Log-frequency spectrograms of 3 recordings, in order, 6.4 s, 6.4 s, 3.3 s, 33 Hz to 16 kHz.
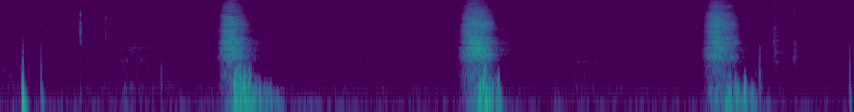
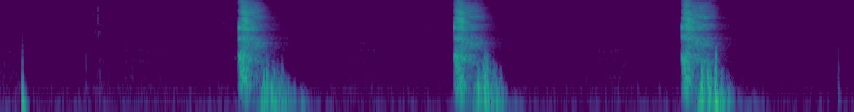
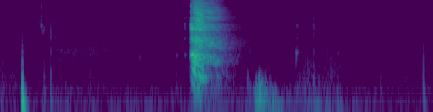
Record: {
  "exhalation_length": "6.4 s",
  "exhalation_amplitude": 3471,
  "exhalation_signal_mean_std_ratio": 0.28,
  "three_cough_length": "6.4 s",
  "three_cough_amplitude": 10799,
  "three_cough_signal_mean_std_ratio": 0.27,
  "cough_length": "3.3 s",
  "cough_amplitude": 12541,
  "cough_signal_mean_std_ratio": 0.2,
  "survey_phase": "beta (2021-08-13 to 2022-03-07)",
  "age": "18-44",
  "gender": "Female",
  "wearing_mask": "No",
  "symptom_none": true,
  "smoker_status": "Never smoked",
  "respiratory_condition_asthma": false,
  "respiratory_condition_other": false,
  "recruitment_source": "REACT",
  "submission_delay": "5 days",
  "covid_test_result": "Negative",
  "covid_test_method": "RT-qPCR"
}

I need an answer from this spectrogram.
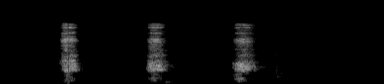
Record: {
  "exhalation_length": "3.8 s",
  "exhalation_amplitude": 6257,
  "exhalation_signal_mean_std_ratio": 0.28,
  "survey_phase": "alpha (2021-03-01 to 2021-08-12)",
  "age": "18-44",
  "gender": "Female",
  "wearing_mask": "No",
  "symptom_fatigue": true,
  "smoker_status": "Never smoked",
  "respiratory_condition_asthma": false,
  "respiratory_condition_other": false,
  "recruitment_source": "REACT",
  "submission_delay": "1 day",
  "covid_test_result": "Negative",
  "covid_test_method": "RT-qPCR"
}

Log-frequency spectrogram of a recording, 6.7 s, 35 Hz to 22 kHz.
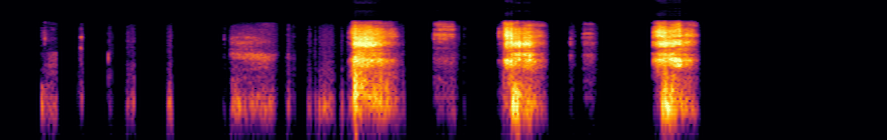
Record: {
  "exhalation_length": "6.7 s",
  "exhalation_amplitude": 28370,
  "exhalation_signal_mean_std_ratio": 0.26,
  "survey_phase": "beta (2021-08-13 to 2022-03-07)",
  "age": "45-64",
  "gender": "Female",
  "wearing_mask": "No",
  "symptom_cough_any": true,
  "symptom_new_continuous_cough": true,
  "symptom_runny_or_blocked_nose": true,
  "symptom_sore_throat": true,
  "symptom_onset": "4 days",
  "smoker_status": "Ex-smoker",
  "respiratory_condition_asthma": false,
  "respiratory_condition_other": false,
  "recruitment_source": "Test and Trace",
  "submission_delay": "2 days",
  "covid_test_result": "Positive",
  "covid_test_method": "RT-qPCR",
  "covid_ct_value": 19.2,
  "covid_ct_gene": "ORF1ab gene"
}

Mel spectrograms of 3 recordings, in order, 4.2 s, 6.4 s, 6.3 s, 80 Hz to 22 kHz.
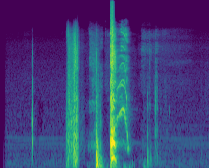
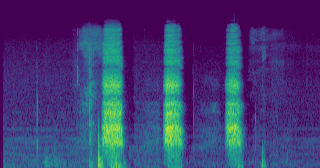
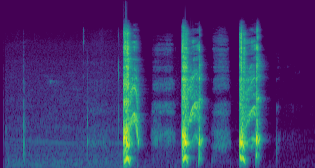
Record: {
  "cough_length": "4.2 s",
  "cough_amplitude": 32768,
  "cough_signal_mean_std_ratio": 0.2,
  "exhalation_length": "6.4 s",
  "exhalation_amplitude": 20128,
  "exhalation_signal_mean_std_ratio": 0.34,
  "three_cough_length": "6.3 s",
  "three_cough_amplitude": 30933,
  "three_cough_signal_mean_std_ratio": 0.26,
  "survey_phase": "beta (2021-08-13 to 2022-03-07)",
  "age": "45-64",
  "gender": "Female",
  "wearing_mask": "No",
  "symptom_cough_any": true,
  "symptom_new_continuous_cough": true,
  "symptom_sore_throat": true,
  "symptom_headache": true,
  "symptom_onset": "2 days",
  "smoker_status": "Ex-smoker",
  "respiratory_condition_asthma": false,
  "respiratory_condition_other": false,
  "recruitment_source": "Test and Trace",
  "submission_delay": "2 days",
  "covid_test_result": "Positive",
  "covid_test_method": "RT-qPCR",
  "covid_ct_value": 36.4,
  "covid_ct_gene": "N gene"
}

